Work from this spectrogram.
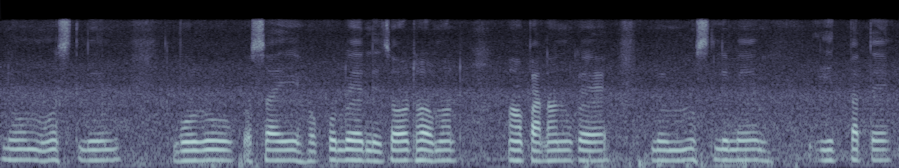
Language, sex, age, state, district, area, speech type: Assamese, female, 60+, Assam, Golaghat, urban, spontaneous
